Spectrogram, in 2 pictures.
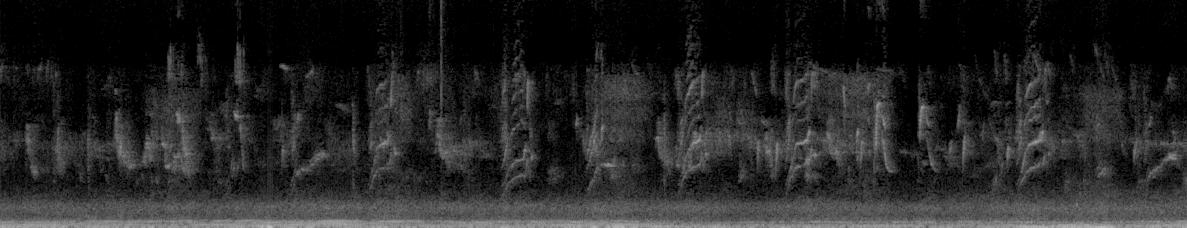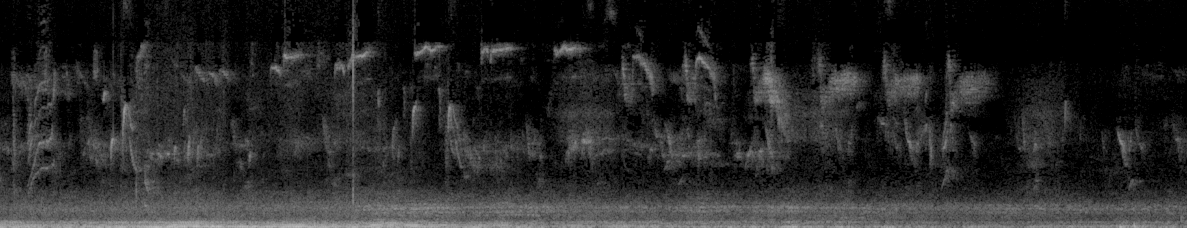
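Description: Wild songbirds chirping and singing in many short, overlapping calls, over a steady low rumble.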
